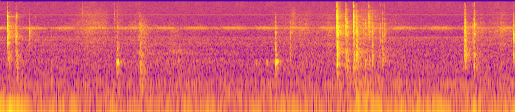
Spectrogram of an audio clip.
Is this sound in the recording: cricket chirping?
no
